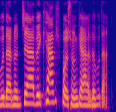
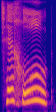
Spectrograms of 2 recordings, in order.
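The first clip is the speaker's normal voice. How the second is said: higher, slow delighted exclaim; a girl pleased with the news; mild happy cheer; 6 semitones higher, much slower than usual. A narrator's reading. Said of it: "با خوشحالی گفت".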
